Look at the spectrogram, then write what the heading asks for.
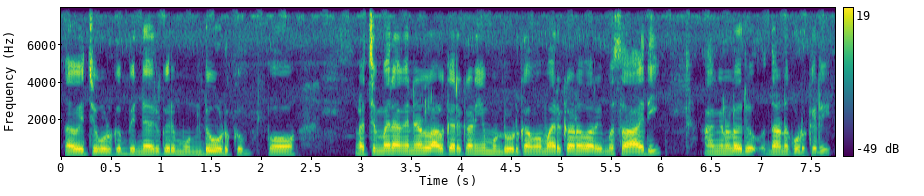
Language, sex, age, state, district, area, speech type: Malayalam, male, 30-45, Kerala, Palakkad, rural, spontaneous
